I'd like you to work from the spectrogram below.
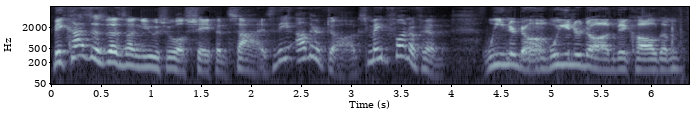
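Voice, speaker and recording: Animated man reading a bedtime story. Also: medium pitch, slight background noise. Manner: theatrical, with dramatic pauses.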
